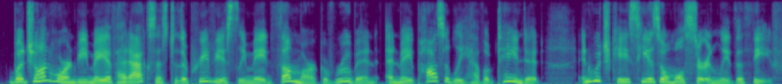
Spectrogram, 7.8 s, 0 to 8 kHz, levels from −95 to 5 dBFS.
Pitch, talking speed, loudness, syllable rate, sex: 225 Hz, 230 wpm, -19 LUFS, 5.8 syllables/s, female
